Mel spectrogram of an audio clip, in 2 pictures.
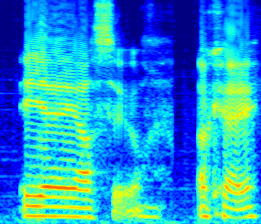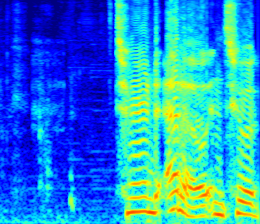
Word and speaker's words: Ieyasu: It's Tokugawa Ieyasu. I'm butchering everything. Turn Edo. Look, it's not your fault that you have to pronounce the I-E-Y as Ie. Ieyasu.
